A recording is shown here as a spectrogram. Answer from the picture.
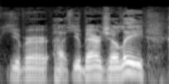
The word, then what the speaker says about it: Hubert Joly: And Ron, CEO Hubert Joly called the Is that how you pronounce that? – Yeah, I go with the French. – It sounds festive. – Wow. Hubert Joly, isn't it?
